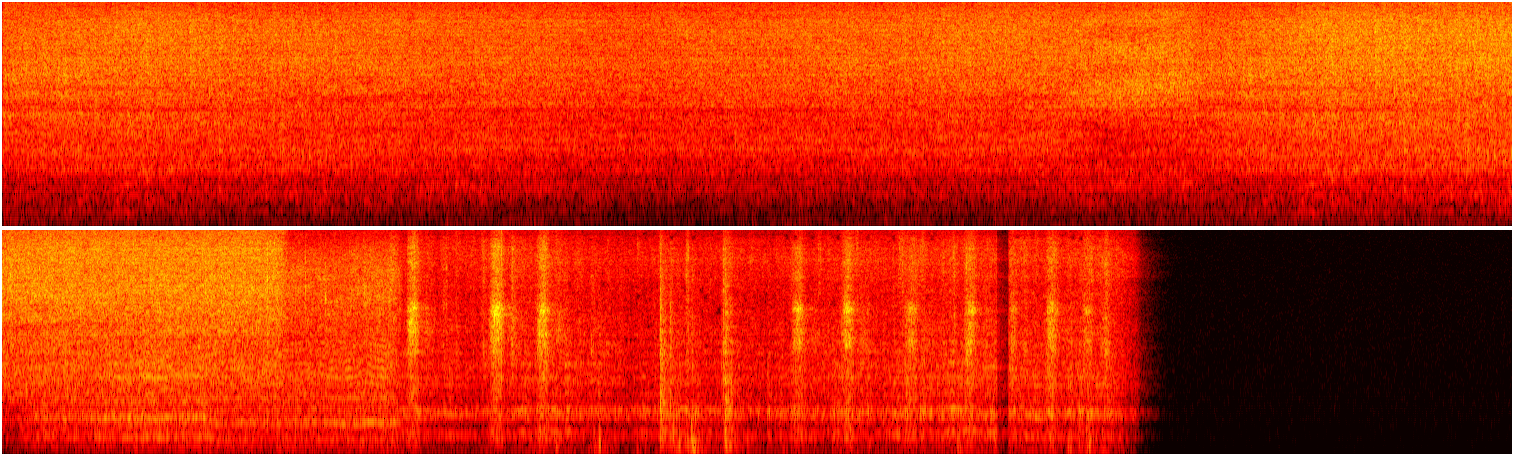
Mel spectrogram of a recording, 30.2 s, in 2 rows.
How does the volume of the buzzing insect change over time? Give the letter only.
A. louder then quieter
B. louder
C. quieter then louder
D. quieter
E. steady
E.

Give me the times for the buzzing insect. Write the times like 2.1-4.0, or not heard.
15.2-26.4.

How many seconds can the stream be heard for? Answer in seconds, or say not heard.
18 s.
